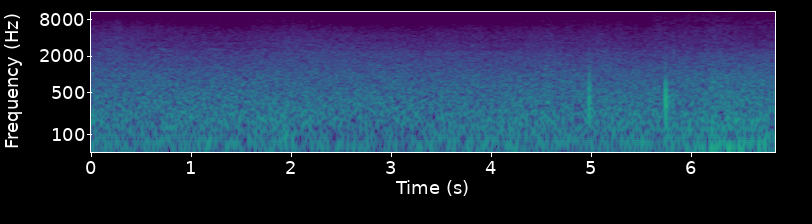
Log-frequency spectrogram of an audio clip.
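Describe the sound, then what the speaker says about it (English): Steady broadband rush of ocean waves and surf in the Tales of Arise video game, continuous and even throughout with two brief faint clicks near the end; no one speaks. "The ocean? Yeah. The waves."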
